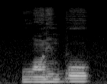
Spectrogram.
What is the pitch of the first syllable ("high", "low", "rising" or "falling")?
low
